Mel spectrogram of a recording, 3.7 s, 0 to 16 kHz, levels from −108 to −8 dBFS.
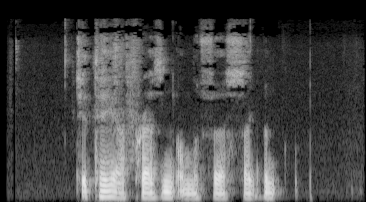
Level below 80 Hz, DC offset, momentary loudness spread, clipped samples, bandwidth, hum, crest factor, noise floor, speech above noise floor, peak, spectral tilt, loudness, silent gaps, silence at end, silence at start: -46 dBFS; under 0.1%; 7 LU; under 0.1%; 11.5 kHz; none; 22 dB; -65 dBFS; 42 dB; -4 dBFS; -6 dB/octave; -24 LUFS; none; 0.9 s; 0.75 s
